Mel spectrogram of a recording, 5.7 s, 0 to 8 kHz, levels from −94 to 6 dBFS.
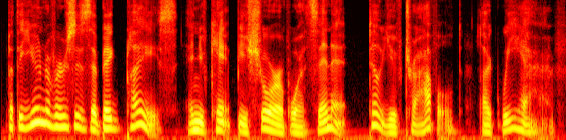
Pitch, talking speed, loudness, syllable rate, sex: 150 Hz, 235 wpm, -19 LUFS, 5.9 syllables/s, female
